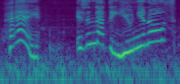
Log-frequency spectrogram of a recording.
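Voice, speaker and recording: High, eager young adventurer. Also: female voice, wildly swooping pitch, a little slow, exaggerated voice. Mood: curious, eager. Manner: eager, questioning. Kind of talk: video game voice acting.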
